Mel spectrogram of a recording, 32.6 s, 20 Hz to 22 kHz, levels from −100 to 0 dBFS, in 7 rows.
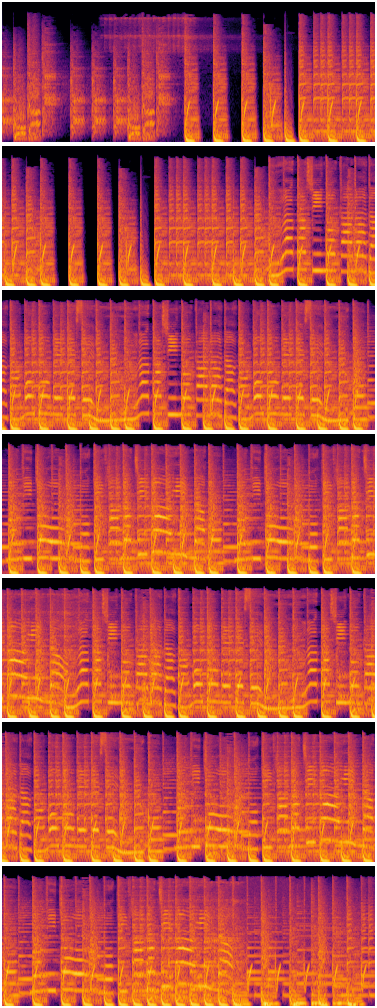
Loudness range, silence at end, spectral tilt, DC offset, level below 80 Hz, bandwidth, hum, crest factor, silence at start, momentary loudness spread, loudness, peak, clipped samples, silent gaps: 4 LU; 0 s; -4.5 dB/octave; under 0.1%; -20 dBFS; 16.5 kHz; none; 14 dB; 0 s; 7 LU; -15 LUFS; 0 dBFS; under 0.1%; 5.37-5.48 s, 5.73-5.84 s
